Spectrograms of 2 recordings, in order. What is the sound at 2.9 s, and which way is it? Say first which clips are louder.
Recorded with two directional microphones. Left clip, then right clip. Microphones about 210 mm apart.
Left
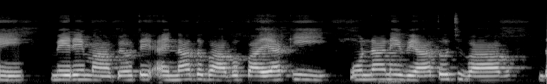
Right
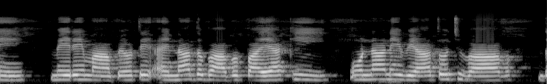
Speech: right 2 dB; 30° left (ahead or behind).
